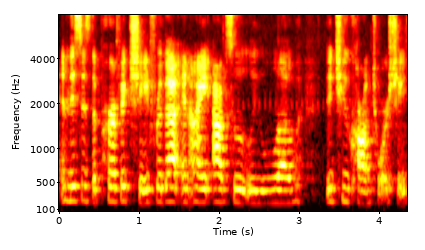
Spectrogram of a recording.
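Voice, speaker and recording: Over noticeable background noise, a woman talks fairly quickly at a fairly high pitch. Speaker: beauty vlogger. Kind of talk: casual product review monologue. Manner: fast; animated.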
